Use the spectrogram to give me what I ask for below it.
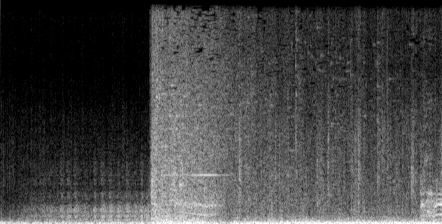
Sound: loud explosion

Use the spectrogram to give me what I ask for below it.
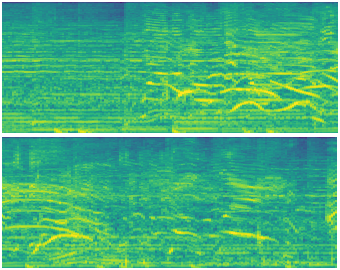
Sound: cheering

